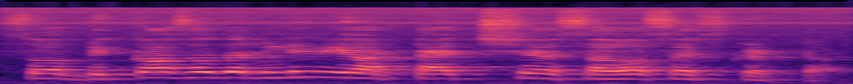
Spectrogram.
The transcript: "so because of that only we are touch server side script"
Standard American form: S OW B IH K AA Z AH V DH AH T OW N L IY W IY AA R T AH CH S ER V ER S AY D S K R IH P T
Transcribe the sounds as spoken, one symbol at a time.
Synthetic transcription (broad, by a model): S OW B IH K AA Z AH V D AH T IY L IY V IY AA R T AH CH S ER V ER S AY S K R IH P T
